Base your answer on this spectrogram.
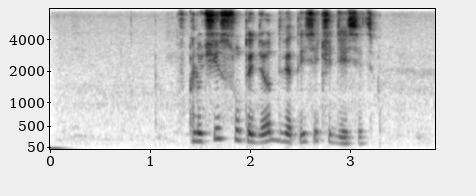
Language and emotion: Russian, neutral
